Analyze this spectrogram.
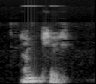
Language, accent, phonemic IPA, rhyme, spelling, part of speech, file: English, Southern England, /ˈæm.pli/, -æmpli, amply, adverb, LL-Q1860 (eng)-amply.wav
- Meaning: In an ample manner; extensively; thoroughly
